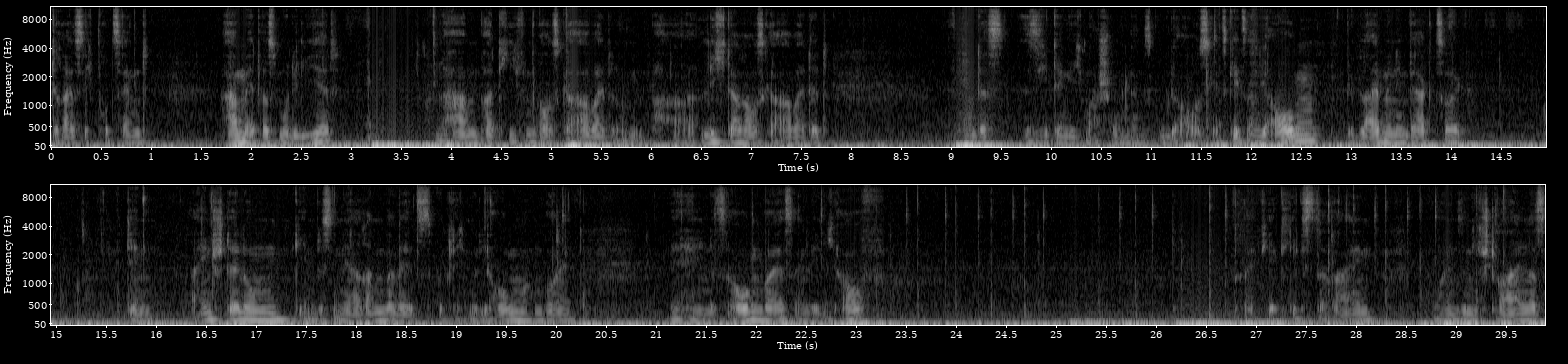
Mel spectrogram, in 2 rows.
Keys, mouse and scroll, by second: 14.9 ctrl+KP_Add, 18.6 right click.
